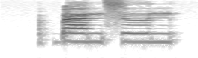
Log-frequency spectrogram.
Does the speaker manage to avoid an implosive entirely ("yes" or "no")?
no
